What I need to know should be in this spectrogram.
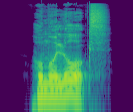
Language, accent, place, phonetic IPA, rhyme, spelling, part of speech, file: German, Germany, Berlin, [homoˈloːks], -oːks, Homologs, noun, De-Homologs.ogg
- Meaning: genitive singular of Homolog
